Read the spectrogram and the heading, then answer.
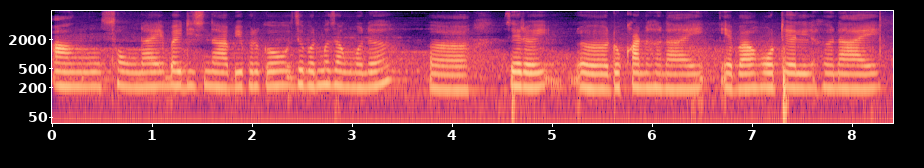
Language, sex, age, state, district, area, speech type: Bodo, female, 18-30, Assam, Chirang, rural, spontaneous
